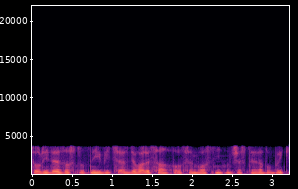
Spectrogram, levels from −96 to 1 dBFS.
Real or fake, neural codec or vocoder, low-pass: fake; autoencoder, 22.05 kHz, a latent of 192 numbers a frame, VITS, trained on many speakers; 3.6 kHz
